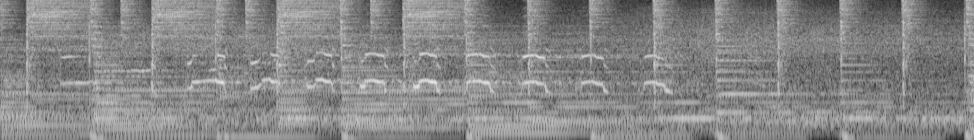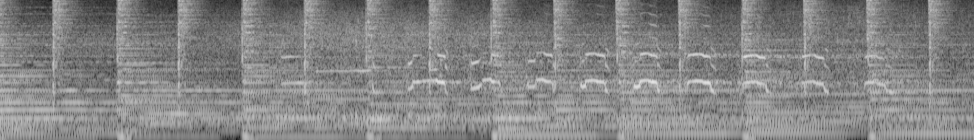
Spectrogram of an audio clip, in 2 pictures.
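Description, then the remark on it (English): Seagulls call repeatedly in quick, honking cries by the ocean over a continuous low rumble that may be surf, loud throughout with no one speaking. “and what about the seagulls by the ocean's gentle tide?”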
